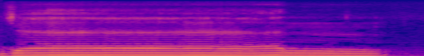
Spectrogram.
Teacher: ده مد لازم لأن حرف المد جي بعده حرف إيه؟ مشدد، جان إنه مشدد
